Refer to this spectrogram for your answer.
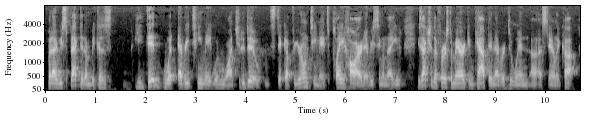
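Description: A man's voice: medium pitch, a little fast, slightly rough, rough recording. A man who played pro hockey, telling stories in a casual interview and swearing freely, often repeating and restarting his words.

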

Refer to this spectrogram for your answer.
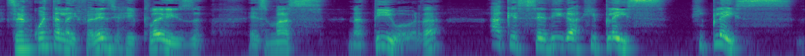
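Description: A man teaching an English pronunciation lesson. His pitch leaps around lively and a bit high, but he takes his time, drawing words out slowly. He plays the part of his own students now and then. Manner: animated, playful, acts out students' objections.

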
